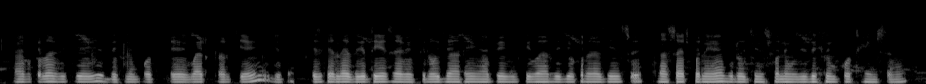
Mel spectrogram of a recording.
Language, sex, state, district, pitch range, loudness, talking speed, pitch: Maithili, male, Bihar, Araria, 120-125 Hz, -31 LUFS, 270 wpm, 125 Hz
